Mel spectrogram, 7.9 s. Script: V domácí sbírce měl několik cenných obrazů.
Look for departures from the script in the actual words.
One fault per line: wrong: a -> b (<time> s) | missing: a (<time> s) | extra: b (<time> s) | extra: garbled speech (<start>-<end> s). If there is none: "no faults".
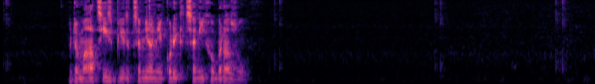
no faults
